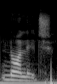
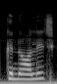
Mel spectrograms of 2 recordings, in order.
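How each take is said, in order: First: The initial k sound is silent. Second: The initial k sound is pronounced. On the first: The speaker calls it right. "We read it नॉलेज" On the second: The speaker calls it wrong. "ये कनॉलेज क्यों नहीं है"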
